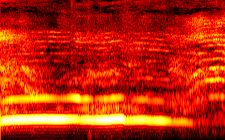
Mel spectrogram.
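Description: A child's voice holding one long, steady ghostly "woooo" howl, lifting slightly in pitch near the end and then dying away just before two seconds.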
